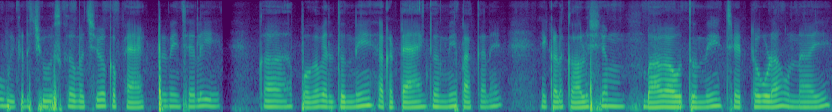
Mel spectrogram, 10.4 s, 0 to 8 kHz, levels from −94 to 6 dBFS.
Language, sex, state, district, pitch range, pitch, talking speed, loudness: Telugu, male, Telangana, Karimnagar, 140-160 Hz, 150 Hz, 105 wpm, -22 LUFS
